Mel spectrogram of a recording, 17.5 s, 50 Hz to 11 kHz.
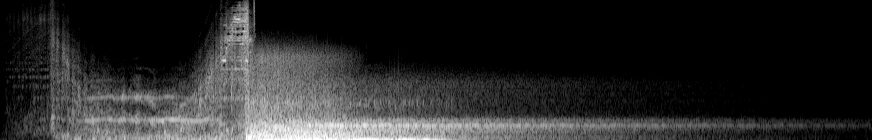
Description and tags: ship explosion 1 with build up
"sci fi implosion" by LloydEvans09
"etl duck explodes" by cmusounddesign
build, explosion, sci-fi, up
